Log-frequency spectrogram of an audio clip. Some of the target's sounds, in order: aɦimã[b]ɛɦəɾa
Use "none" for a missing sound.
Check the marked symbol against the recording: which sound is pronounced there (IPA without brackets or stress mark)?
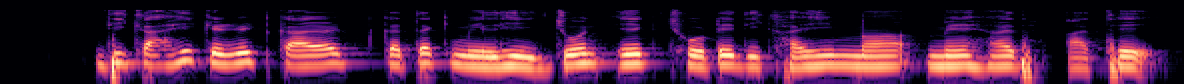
m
